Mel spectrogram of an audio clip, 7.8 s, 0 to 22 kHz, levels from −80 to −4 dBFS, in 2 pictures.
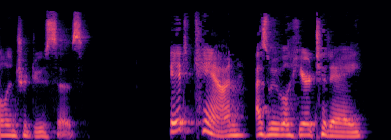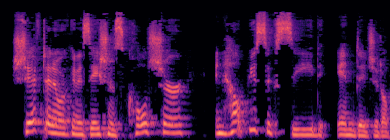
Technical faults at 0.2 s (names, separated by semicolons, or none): none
